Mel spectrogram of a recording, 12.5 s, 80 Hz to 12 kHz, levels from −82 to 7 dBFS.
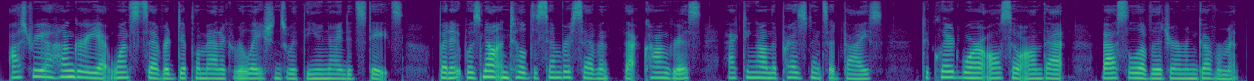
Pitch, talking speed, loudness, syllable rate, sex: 205 Hz, 165 wpm, -20 LUFS, 6.0 syllables/s, female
